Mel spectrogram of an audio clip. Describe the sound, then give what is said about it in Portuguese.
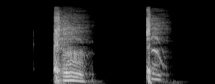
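Two harsh coughs from a man who is sick with a cold and cough: a longer, throaty first cough, then a shorter second one after a brief pause, loud and alone with no talk. “Esta tosse não foi fake. Foi tosse, mesmo a sério.”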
